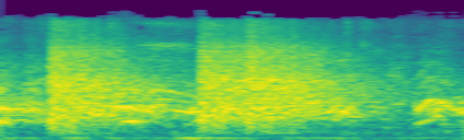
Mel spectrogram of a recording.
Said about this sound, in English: Come on, pour lead into them. Keep firing. Drive them back.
